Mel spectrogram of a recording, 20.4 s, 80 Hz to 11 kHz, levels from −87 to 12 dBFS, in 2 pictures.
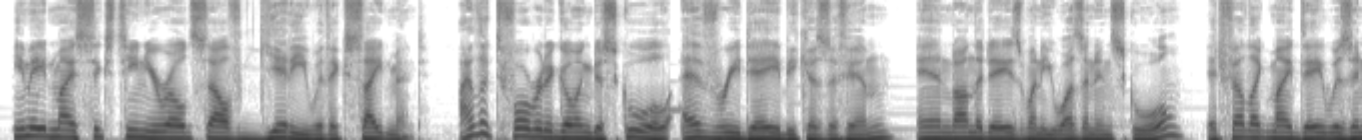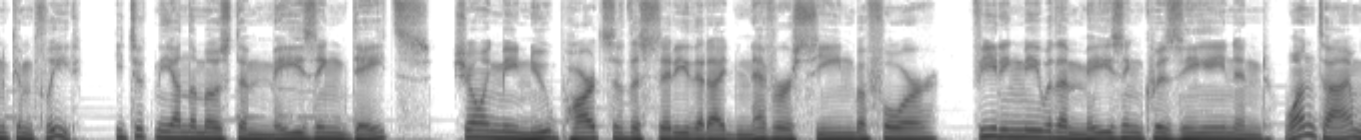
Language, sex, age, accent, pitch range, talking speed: English, male, 20-39, American, 115-145 Hz, 195 wpm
